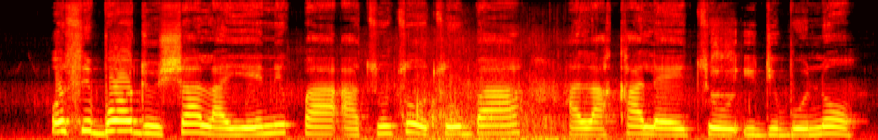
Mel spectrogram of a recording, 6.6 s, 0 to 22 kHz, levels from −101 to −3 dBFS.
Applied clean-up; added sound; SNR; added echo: none; Printer + Vehicle; 17 dB; none.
